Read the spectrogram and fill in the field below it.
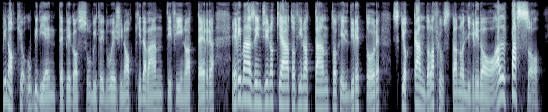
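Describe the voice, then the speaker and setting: A man narrating a classic tale as an audiobook, telling it in a lively, expressive way. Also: lowish voice, moderate pace, hardly any pauses, no room sound, muffled recording.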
